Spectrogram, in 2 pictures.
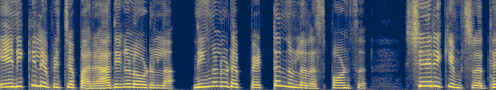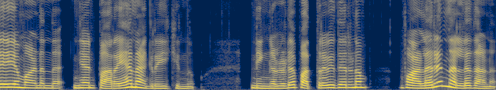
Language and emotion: Malayalam, happy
